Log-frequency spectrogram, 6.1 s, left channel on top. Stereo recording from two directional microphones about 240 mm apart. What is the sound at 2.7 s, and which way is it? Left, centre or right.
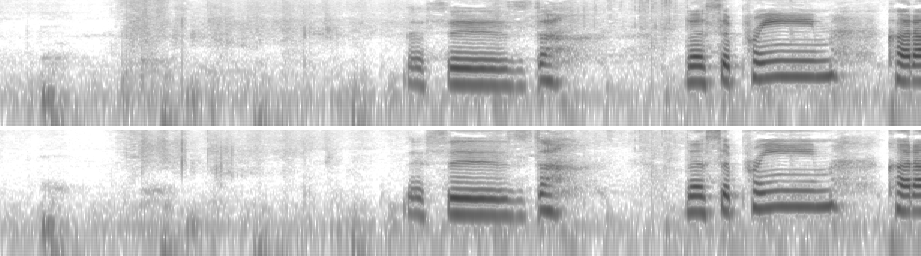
A woman's voice, right.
